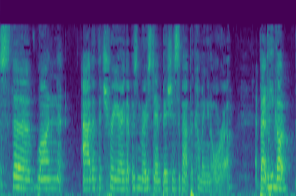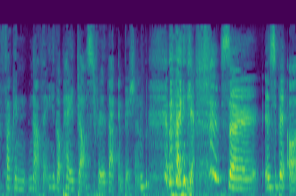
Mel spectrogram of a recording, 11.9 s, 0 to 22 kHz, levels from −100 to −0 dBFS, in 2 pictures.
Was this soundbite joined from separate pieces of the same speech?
yes; 1 cut; at 9.8 s

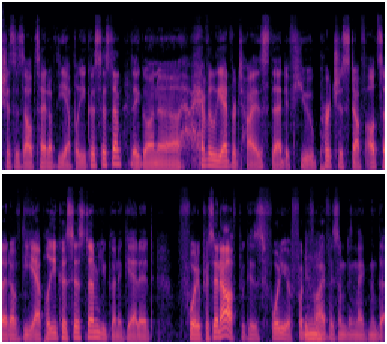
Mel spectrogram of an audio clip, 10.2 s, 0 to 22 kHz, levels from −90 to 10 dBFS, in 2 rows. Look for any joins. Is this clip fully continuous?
no; 1 cut; at 1.7 s

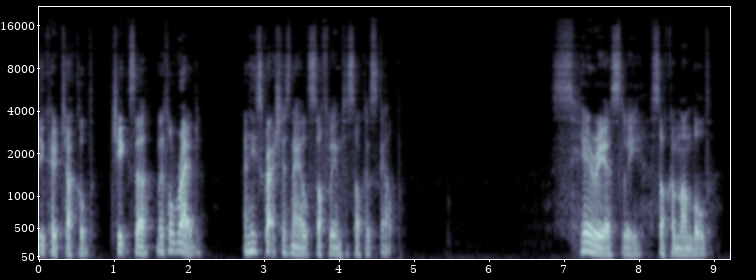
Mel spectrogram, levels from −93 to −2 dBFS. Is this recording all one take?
yes; 0 cuts

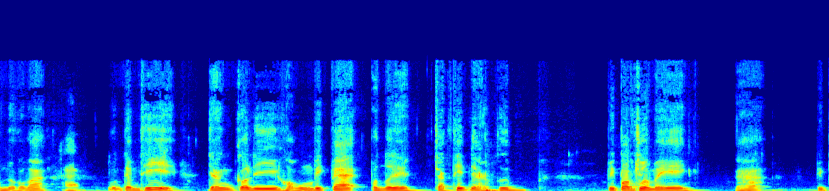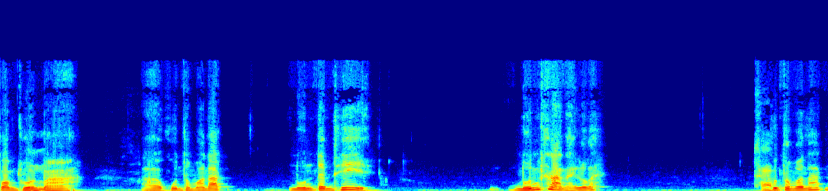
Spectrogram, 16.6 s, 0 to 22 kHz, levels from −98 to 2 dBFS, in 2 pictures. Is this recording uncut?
yes; 0 cuts

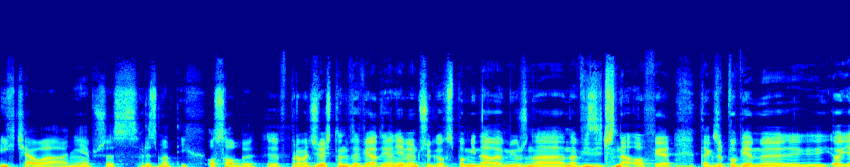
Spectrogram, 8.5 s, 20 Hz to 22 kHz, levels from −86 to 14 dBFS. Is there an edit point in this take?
no; 0 cuts

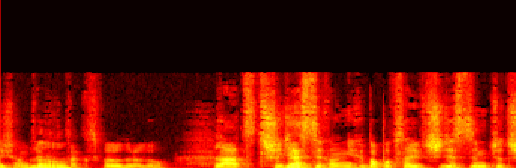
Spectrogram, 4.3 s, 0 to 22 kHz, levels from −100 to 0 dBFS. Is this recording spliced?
yes; 1 cut; at 1.8 s

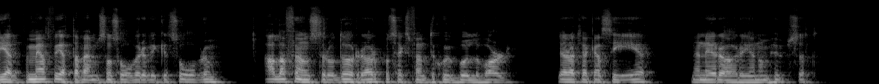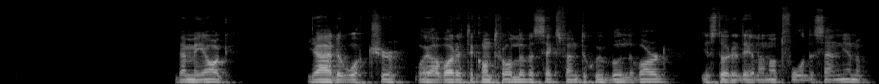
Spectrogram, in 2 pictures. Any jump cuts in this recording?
yes; 1 cut; at 2.5 s

